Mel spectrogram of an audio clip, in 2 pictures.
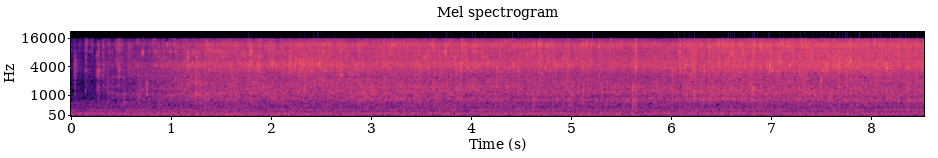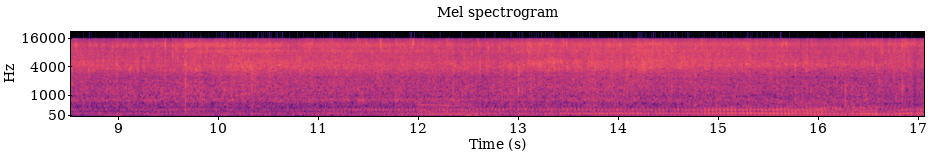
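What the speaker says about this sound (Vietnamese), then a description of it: "Giờ tới cái phần mình chiên ếch, mình lấy dầu này mình chiên luôn nha các bạn." Frog pieces frying in hot oil for a rustic countryside dish, a loud, steady sizzle and crackle that holds close and continuous throughout with no talking.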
